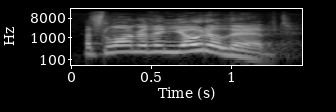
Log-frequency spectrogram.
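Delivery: high, loud preacher's cry; soaring pulpit proclamation; full-force preaching. Acted. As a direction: drive the sum home at full force. Preaching climax on the debt.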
